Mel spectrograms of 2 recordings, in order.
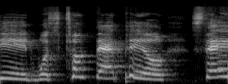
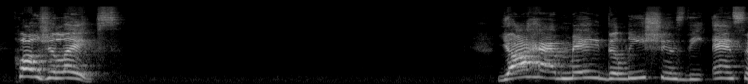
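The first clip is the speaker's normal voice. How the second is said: fervent, impassioned, passionate, intense delivery. Streamer talking to chat viewers after a super chat, passionate. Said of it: "why am I talking to y'all like this so passionately".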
